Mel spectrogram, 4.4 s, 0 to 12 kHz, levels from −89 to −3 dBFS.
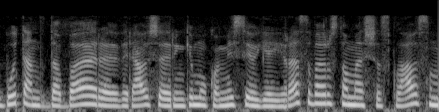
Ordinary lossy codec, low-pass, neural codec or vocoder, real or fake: AAC, 48 kbps; 7.2 kHz; none; real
